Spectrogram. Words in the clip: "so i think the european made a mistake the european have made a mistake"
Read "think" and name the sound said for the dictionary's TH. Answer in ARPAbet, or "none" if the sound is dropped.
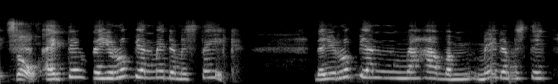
T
